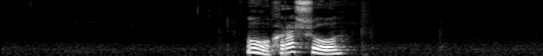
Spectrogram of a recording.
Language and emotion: Russian, positive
